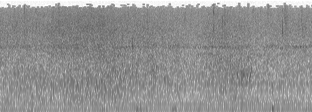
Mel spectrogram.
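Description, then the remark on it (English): A steady low engine drone with rushing water and wind noise as the first two motorboats come straight toward the listener on open water, holding at a constant level with no voices. “The first two boats are... Coming right for us.”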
